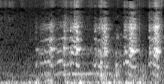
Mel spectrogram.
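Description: Chickens clucking faintly, a string of short calls.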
